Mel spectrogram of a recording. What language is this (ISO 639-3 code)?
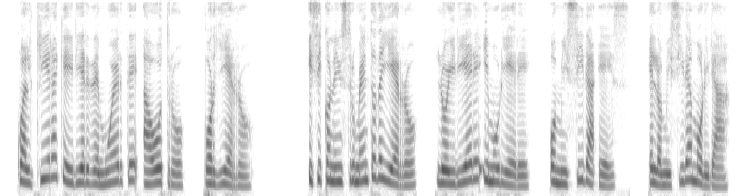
spa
